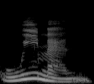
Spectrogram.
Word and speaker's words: women: escreve com E, mas curiosamente a pronúncia muda no começo e a gente fala women no plural. Então, uma mulher, a woman, mulheres, women.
